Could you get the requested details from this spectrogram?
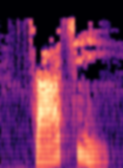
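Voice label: "杂技", Mandarin Chinese; hsk; chinese-flashcards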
